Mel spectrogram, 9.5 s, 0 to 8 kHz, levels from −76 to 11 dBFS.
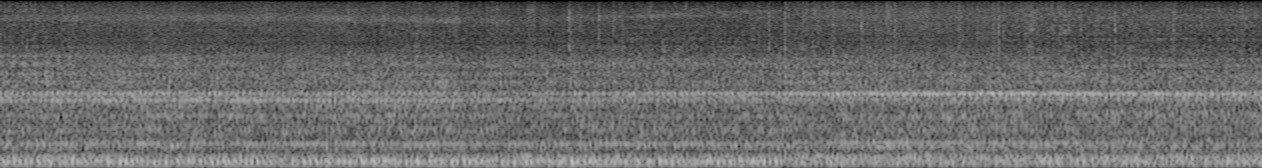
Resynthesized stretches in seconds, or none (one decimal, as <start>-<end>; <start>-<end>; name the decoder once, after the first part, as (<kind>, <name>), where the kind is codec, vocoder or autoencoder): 0.6-2.9 (codec, DAC); 3.7-4.6; 6.2-7.5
